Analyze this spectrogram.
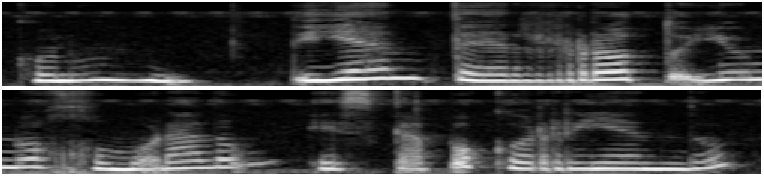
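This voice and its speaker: A woman telling a children's story to a child, animated and full of sound effects. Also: sits high, slow pace, husky.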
